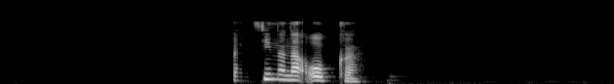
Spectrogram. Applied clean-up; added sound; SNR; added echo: neural mask model DeepFilterNet 3.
